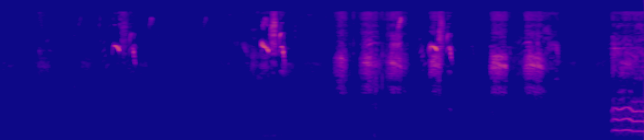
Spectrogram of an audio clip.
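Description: Birds chirping and twittering: a few high chirps, then a quick run of short calls and rising sweeps. Near the end a held, wavering tone comes in.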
